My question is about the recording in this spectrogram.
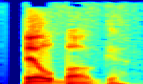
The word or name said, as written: Billbug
